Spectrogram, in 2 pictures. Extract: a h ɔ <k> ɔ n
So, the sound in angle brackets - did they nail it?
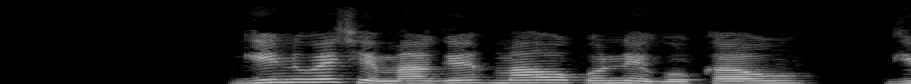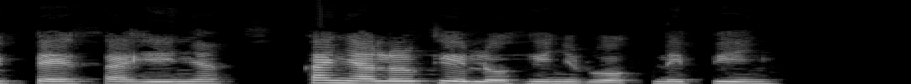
yes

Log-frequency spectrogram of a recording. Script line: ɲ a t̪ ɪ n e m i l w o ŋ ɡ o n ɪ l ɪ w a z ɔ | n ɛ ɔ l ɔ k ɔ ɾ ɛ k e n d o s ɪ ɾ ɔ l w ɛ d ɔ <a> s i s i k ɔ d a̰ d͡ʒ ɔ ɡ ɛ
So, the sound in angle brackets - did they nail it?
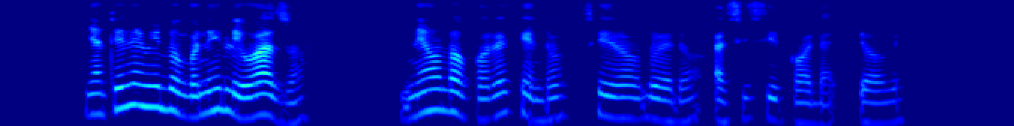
yes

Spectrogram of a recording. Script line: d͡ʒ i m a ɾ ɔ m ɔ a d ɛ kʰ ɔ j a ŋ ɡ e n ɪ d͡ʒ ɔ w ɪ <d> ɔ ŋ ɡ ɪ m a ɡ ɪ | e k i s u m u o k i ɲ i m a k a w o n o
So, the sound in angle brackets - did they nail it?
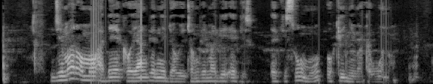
no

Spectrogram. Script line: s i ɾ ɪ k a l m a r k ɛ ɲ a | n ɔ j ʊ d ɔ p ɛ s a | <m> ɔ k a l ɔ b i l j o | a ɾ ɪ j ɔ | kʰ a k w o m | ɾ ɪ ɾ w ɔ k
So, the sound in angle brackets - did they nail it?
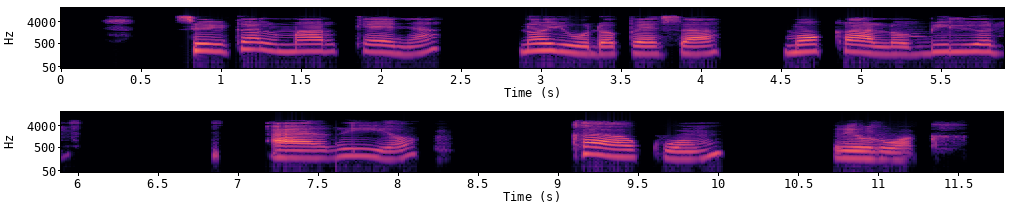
yes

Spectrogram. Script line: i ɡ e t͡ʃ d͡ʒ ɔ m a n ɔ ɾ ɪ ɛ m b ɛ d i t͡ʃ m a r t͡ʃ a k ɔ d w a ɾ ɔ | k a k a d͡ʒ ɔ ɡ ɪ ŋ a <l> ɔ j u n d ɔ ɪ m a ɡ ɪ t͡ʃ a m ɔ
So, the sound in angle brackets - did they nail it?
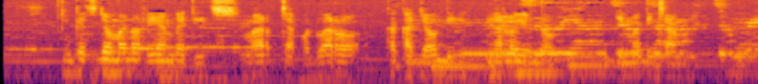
yes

